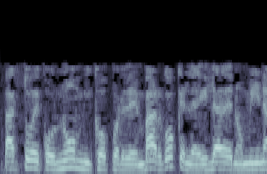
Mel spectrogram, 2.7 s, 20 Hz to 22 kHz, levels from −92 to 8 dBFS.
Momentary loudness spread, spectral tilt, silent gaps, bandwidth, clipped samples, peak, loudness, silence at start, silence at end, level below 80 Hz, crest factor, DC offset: 2 LU; -5 dB/octave; none; 5 kHz; under 0.1%; -2 dBFS; -17 LUFS; 0.05 s; 0 s; -56 dBFS; 14 dB; under 0.1%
